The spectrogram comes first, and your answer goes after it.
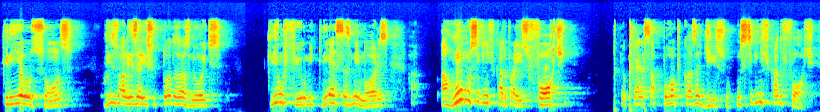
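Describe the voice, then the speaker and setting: A man with a Brazilian accent giving an energetic motivational talk as a coach, emphatic, repetitive and swearing freely, asking rhetorical questions. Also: high-pitched, normal speed. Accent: Brazilian Portuguese. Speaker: motivational coach for exam candidates.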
